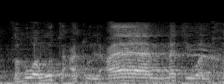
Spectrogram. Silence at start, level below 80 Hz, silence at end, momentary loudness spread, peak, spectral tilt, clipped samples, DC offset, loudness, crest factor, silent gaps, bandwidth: 0 s; -30 dBFS; 0 s; 8 LU; -6 dBFS; -5 dB/octave; under 0.1%; under 0.1%; -19 LUFS; 12 dB; none; 8 kHz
